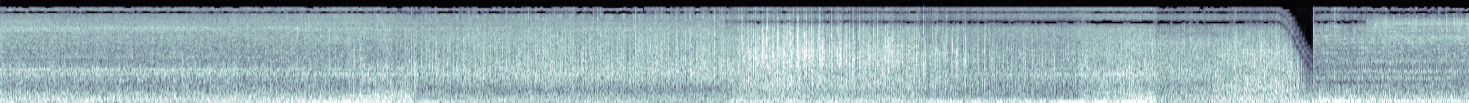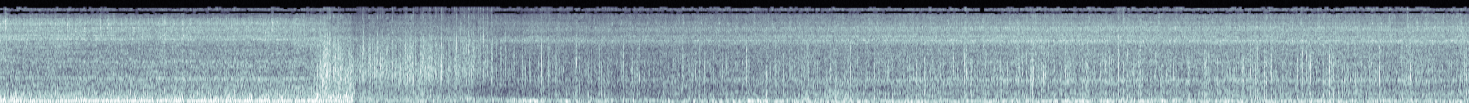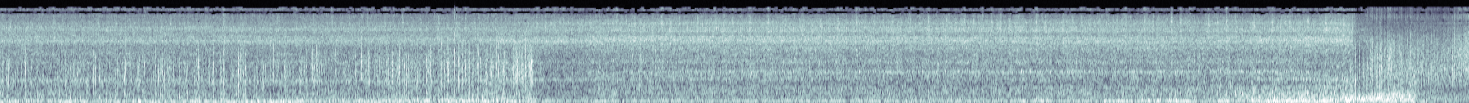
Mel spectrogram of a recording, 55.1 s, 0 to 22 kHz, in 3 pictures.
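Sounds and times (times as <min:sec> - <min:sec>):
wind rushing over microphone: 0:00.0 - 0:46.4, 0:48.2 - 0:55.0
biplane engine running: 0:00.0 - 0:55.0.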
